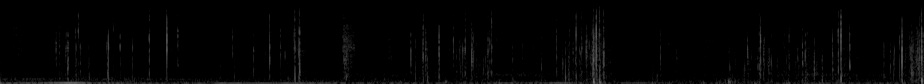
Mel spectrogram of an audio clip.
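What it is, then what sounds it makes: Plastic-wrapped pack of cotton pads. Long nails scratch and crinkle the plastic film wrapping of a full pack of cotton pads. Quiet, bright crackles and sharp snapping clicks pop irregularly over a soft low rumble, with brief tearing-like scrapes between them.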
